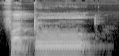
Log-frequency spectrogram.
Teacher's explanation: فا زبر فا، تا پیشوا تو، یہ واو سے پہلے پیش ہے، یہ واو مدیہ ہے، اس کو 2 حرکت کے برابر کھینچ کر پڑھیں گے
